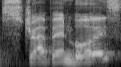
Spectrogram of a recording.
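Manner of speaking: shrill, very high rallying shout. Retelling how a rival in the next lane shouted at the field: imitating someone shouting. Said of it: "he just shouted".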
